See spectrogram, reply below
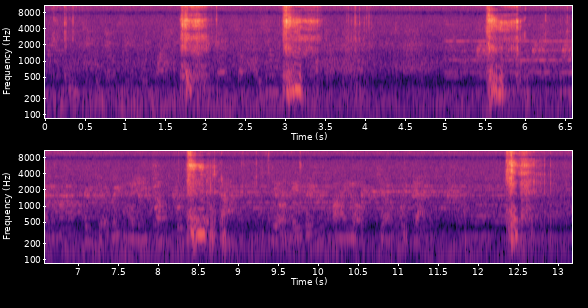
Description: the cold weather make my cat cough for over two weeks .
